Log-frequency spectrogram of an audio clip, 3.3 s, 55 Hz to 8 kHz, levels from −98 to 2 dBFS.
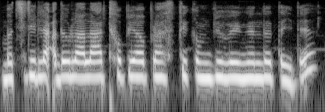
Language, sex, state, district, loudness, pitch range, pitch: Wancho, female, Arunachal Pradesh, Longding, -12 LUFS, 245-260 Hz, 255 Hz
